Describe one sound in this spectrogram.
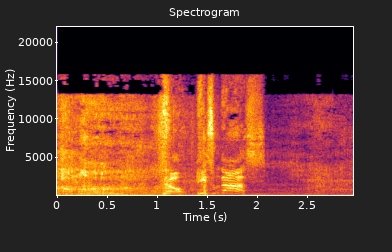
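A man with a deep voice shouts back angrily.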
